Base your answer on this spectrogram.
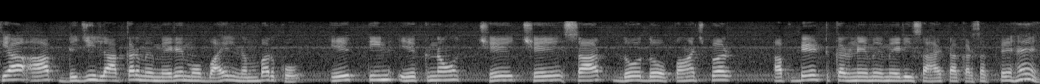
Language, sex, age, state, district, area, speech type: Hindi, male, 45-60, Uttar Pradesh, Sitapur, rural, read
